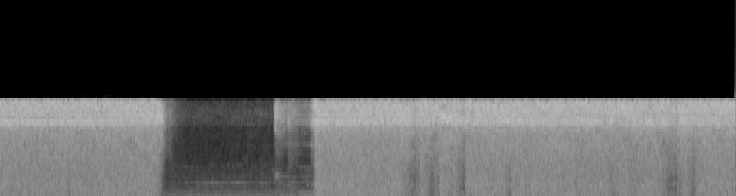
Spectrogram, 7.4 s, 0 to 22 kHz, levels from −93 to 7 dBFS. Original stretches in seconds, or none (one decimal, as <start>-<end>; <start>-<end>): 0.0-1.7; 3.2-6.5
